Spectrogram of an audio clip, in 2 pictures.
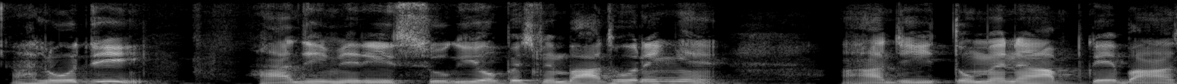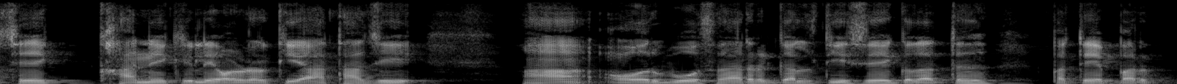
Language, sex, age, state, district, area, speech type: Hindi, male, 45-60, Rajasthan, Karauli, rural, spontaneous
